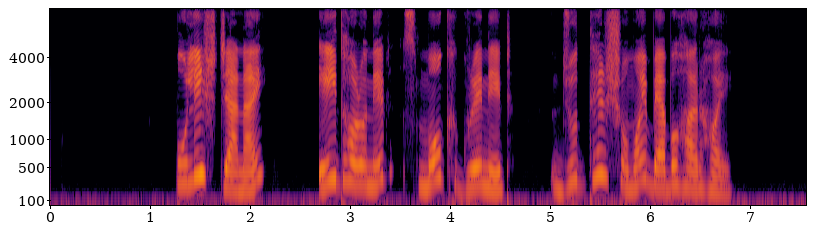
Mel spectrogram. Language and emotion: Bengali, neutral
